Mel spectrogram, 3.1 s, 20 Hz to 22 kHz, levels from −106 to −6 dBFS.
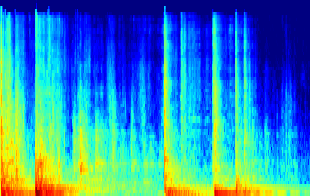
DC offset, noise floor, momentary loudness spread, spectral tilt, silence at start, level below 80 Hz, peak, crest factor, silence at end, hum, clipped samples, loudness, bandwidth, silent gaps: under 0.1%; -50 dBFS; 21 LU; -8 dB/octave; 0 s; -40 dBFS; 0 dBFS; 22 dB; 0.25 s; none; under 0.1%; -23 LUFS; 12.5 kHz; none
